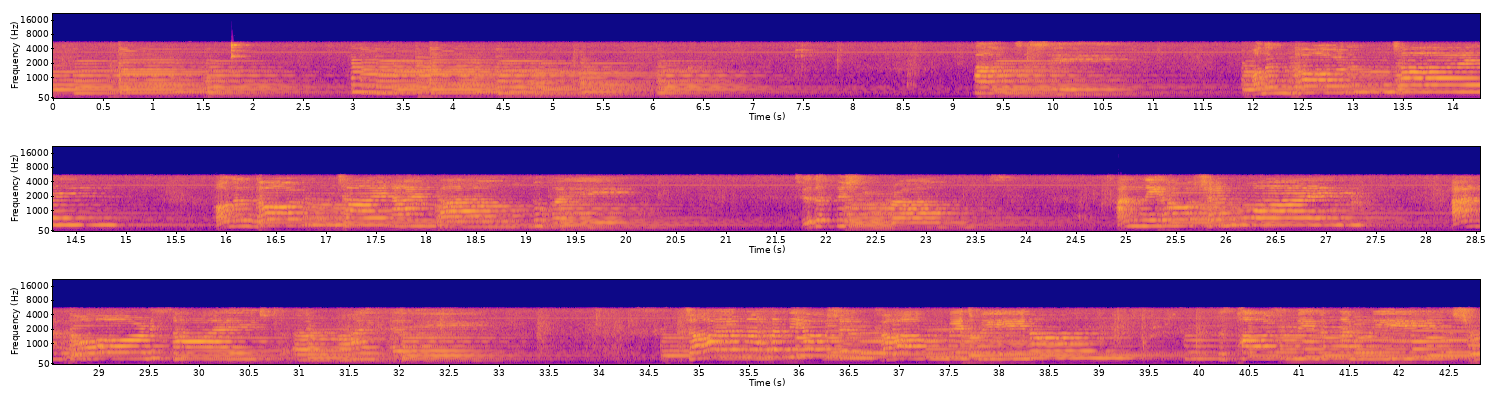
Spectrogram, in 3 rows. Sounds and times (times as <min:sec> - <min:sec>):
Music: 0:00.0 - 0:42.8.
